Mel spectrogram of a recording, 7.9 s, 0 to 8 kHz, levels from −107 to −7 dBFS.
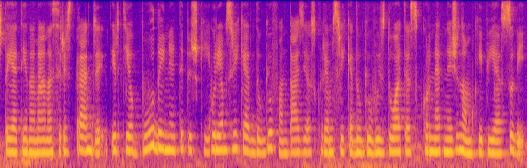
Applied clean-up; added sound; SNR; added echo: none; none; none; none.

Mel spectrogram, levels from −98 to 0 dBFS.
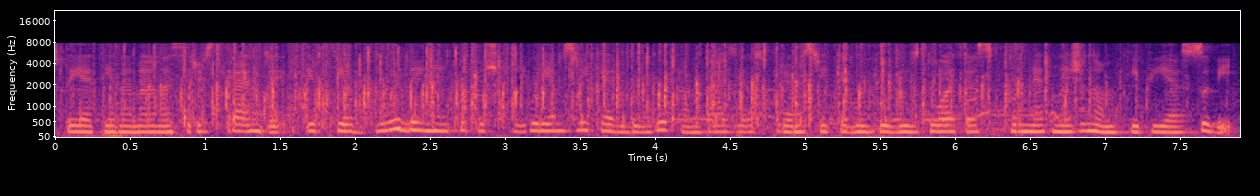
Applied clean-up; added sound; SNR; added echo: none; Applause / Crowd; 5 dB; none.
